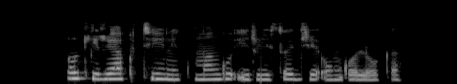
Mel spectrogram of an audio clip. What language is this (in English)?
Taita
